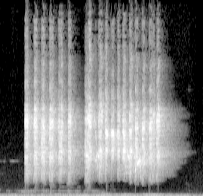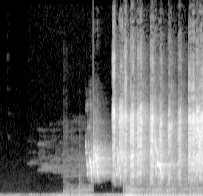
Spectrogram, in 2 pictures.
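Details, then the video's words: Chirping of a happy budgie, given as quick trains of rapid, high, buzzy notes, a silent gap of about two seconds, then another run of fast chattering chirps. "Happy budgie chirping sound"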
